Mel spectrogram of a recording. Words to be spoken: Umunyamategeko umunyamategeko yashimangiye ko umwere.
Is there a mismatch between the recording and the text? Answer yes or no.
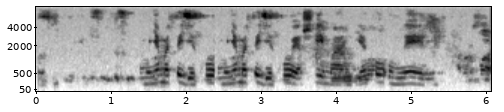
no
